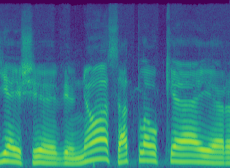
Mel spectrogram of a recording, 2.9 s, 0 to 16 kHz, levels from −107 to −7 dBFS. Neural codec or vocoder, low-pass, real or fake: none; 14.4 kHz; real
